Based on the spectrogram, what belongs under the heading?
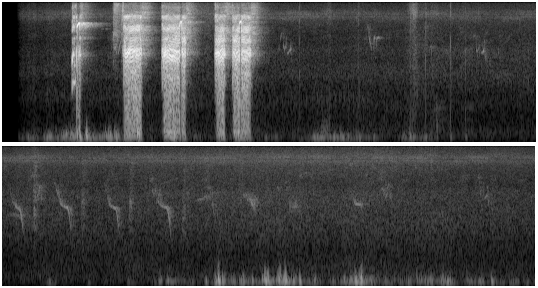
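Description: A Black francolin gives a loud, harsh, grating phrase of three or four rasping notes, followed by faint thin chirps from small birds and low rumbling wind.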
